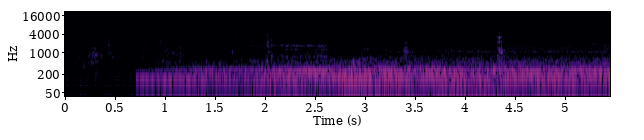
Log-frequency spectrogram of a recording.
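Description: Low, steady rumbling drone from a film soundtrack, cutting in abruptly less than a second in after a moment of silence, with a few faint clicks over it.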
